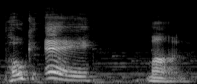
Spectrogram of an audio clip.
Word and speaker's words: Pokémon: resume fiance and yes poke a man my favorite way to remember this one just imagine Fonzi right in the middle of this word pokeon but beyond that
